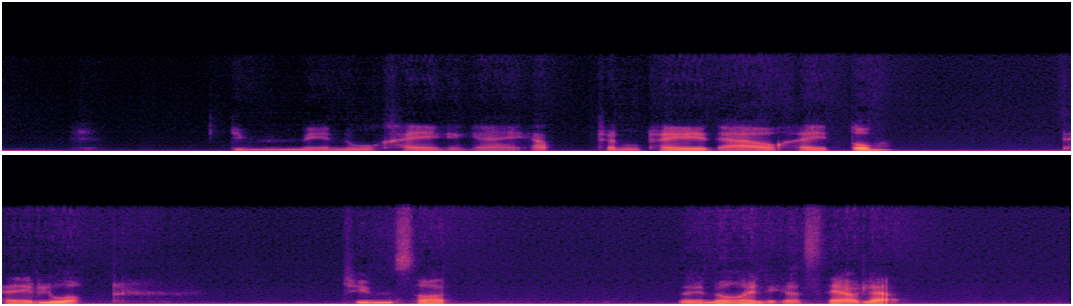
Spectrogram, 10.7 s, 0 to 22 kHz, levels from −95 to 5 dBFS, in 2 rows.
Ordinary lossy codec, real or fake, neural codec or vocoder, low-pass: none; fake; autoencoder, 48 kHz, 32 numbers a frame, DAC-VAE, trained on Japanese speech; 14.4 kHz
